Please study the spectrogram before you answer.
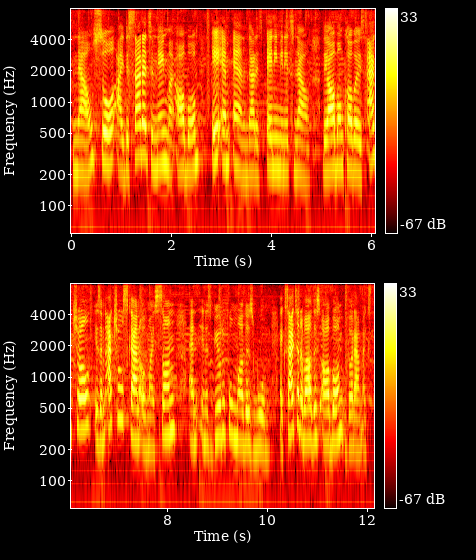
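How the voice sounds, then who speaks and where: A woman co-hosting an entertainment show, chatting casually and reading out news items. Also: a little high. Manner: echoes co-hosts' words, reads news items briskly. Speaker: co-host.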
